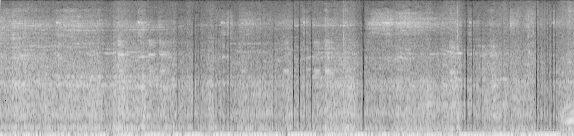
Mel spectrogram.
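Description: A Rosalia Indah bus rolls past with a loud, continuous low roar and rumble of engine and tires, close and steady throughout without talk.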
